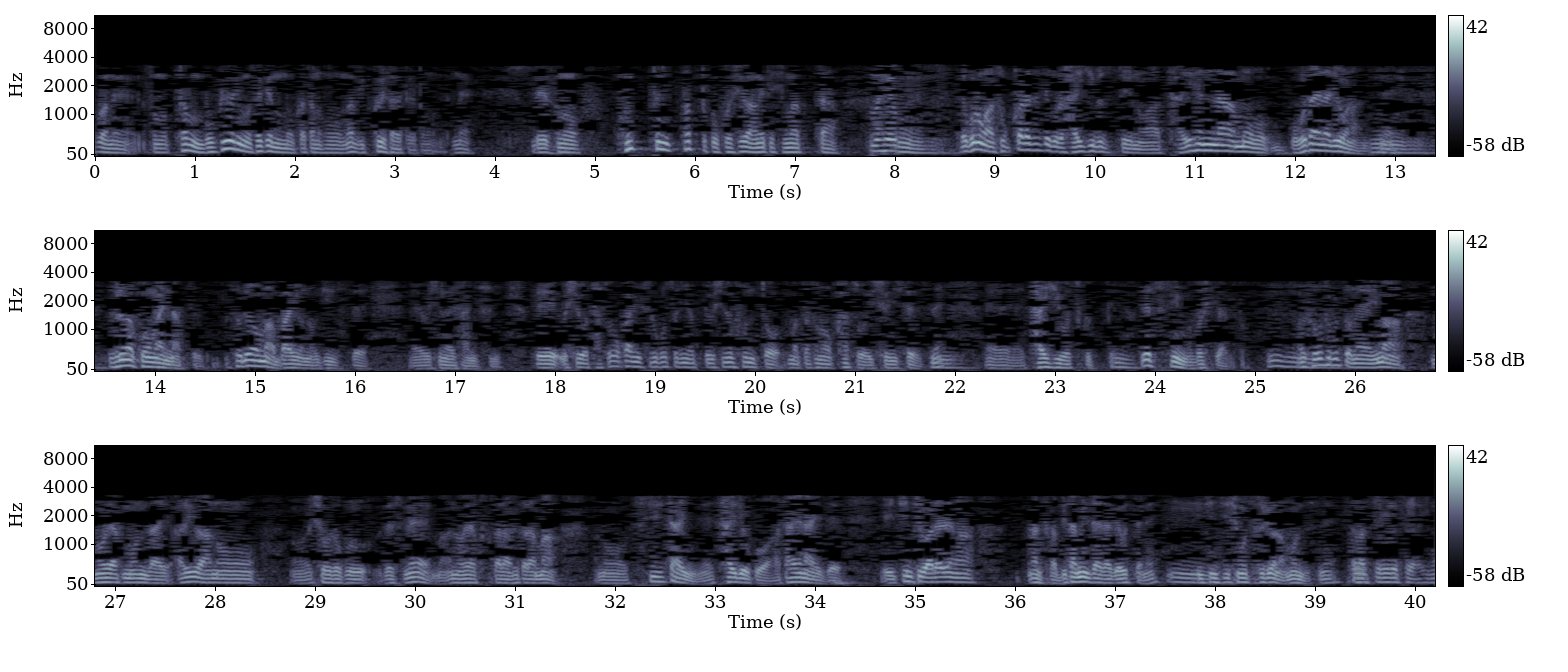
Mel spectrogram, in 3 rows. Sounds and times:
Male speech, man speaking: 0:00.0 - 0:40.2
Narration, monologue: 0:00.0 - 0:40.2.

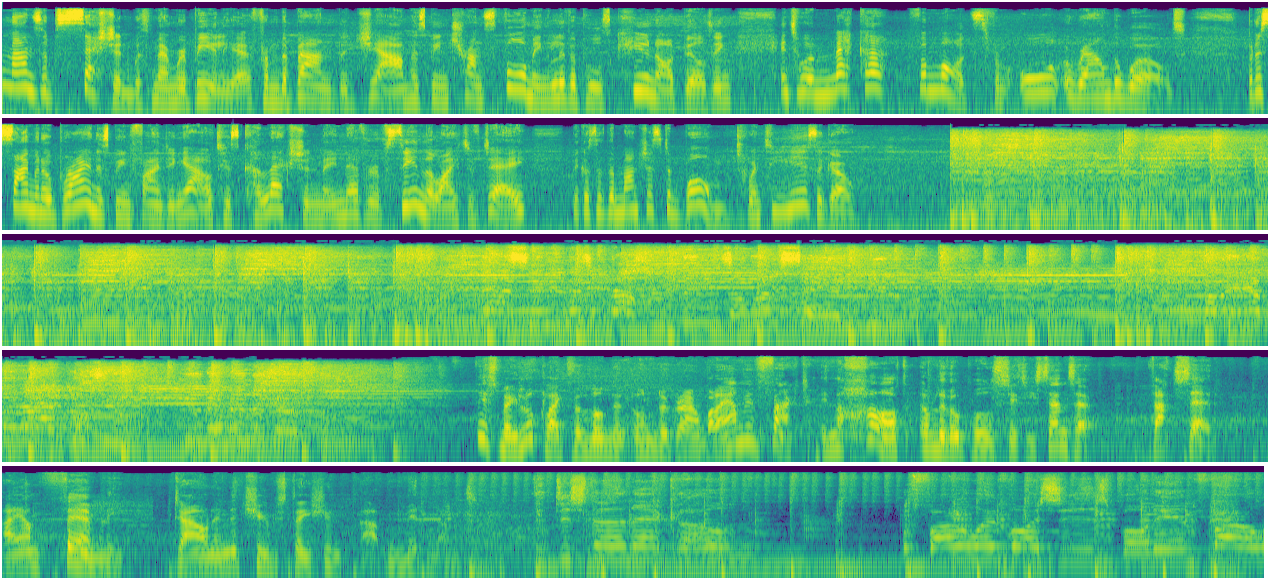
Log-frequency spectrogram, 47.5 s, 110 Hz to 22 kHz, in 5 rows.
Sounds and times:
Speech: 0:00.0 - 0:15.9, 0:32.1 - 0:41.6
Music: 0:16.6 - 0:33.6, 0:39.8 - 0:47.4.

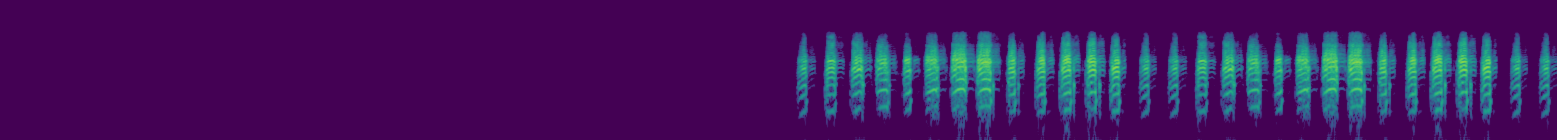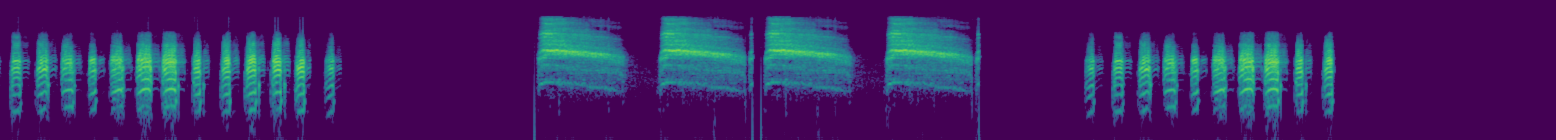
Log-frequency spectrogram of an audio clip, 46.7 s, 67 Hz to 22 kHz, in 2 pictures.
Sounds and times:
Goose: 0:12.0 - 0:28.5, 0:31.4 - 0:38.1, 0:39.6 - 0:43.4
Bird: 0:31.4 - 0:38.1.

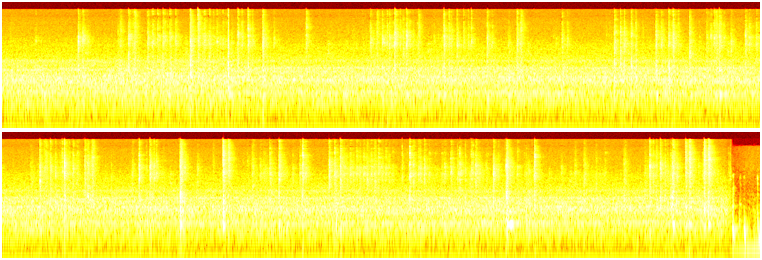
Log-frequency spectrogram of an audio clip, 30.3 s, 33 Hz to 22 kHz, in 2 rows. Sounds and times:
Computer keyboard: 0:01.5 - 0:06.2, 0:07.4 - 0:10.5, 0:11.1 - 0:11.4, 0:12.2 - 0:17.2, 0:17.8 - 0:29.6.

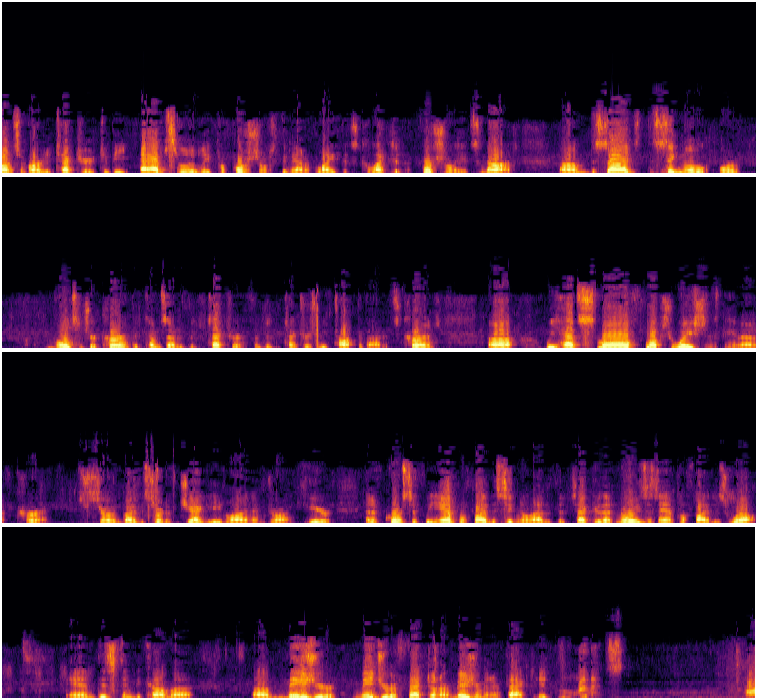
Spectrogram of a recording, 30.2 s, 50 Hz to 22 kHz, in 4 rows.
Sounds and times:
Speech: 0:00.0 - 0:07.4, 0:08.0 - 0:28.8.

